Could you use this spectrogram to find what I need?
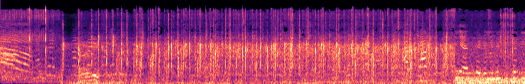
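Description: A crowd applauds and claps outdoors.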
